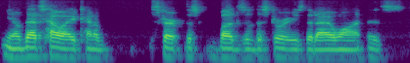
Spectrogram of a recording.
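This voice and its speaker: A man speaking casually as an interview guest, a screenwriter and director, in a halting, thoughtful way that circles back through rephrasings. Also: lowish voice, level tone, dry recording. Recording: dull, muffled lo-fi audio.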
